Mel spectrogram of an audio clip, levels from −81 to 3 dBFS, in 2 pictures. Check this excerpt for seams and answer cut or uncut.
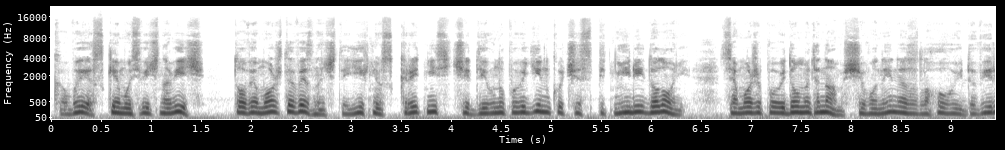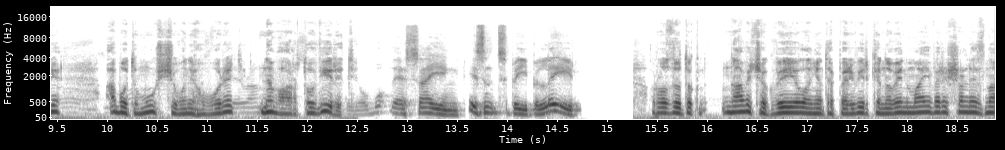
uncut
